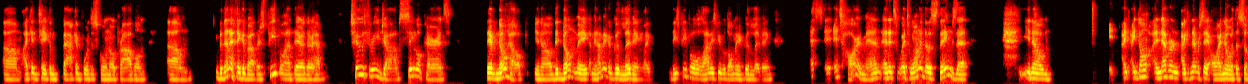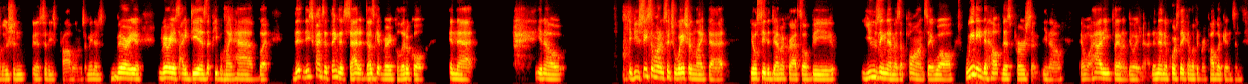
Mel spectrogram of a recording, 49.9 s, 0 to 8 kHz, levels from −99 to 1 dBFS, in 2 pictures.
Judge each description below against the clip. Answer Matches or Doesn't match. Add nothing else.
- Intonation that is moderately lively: Matches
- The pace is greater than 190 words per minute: Matches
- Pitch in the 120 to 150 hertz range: Matches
